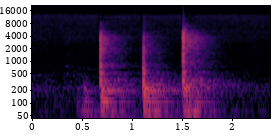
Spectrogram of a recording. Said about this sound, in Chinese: 待我上前叩我门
